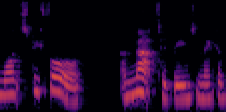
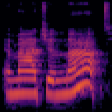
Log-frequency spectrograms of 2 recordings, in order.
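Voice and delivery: dry; 3 semitones higher, 7 dB louder, slower than usual. A narrator's reading.

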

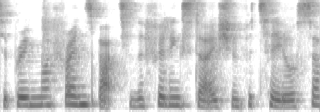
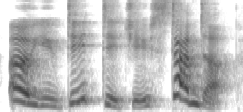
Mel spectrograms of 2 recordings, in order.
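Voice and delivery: angry command; 2 semitones higher, 11 dB louder than usual. A narrator's reading. Captain rounding on Sydney with loud, angry sarcasm. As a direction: round on him, ending in a shout.

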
